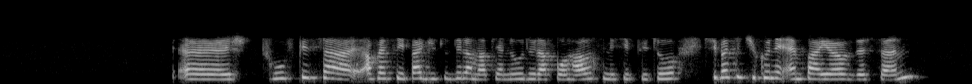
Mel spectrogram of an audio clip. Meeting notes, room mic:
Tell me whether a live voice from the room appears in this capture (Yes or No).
Yes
